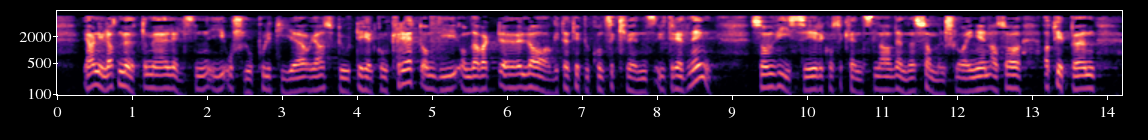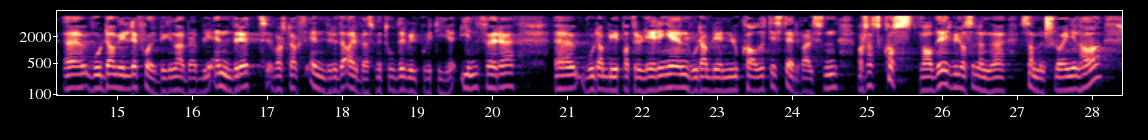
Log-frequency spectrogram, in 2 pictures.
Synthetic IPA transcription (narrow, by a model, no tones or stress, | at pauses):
jæɪhɑɳʉːlɑt̪møːt̪əmɛleːd̪l̩sn̩ɪʊʂɭʊpʰʊlɪt̪ʰiːəɔjæɪhɑɾʂpʉːʈ̚d̪ɛheːlt̪̚kʰʊŋkʰɾeːt̪ɔmd̪ɪɔmd̪ɛhɑɾʋæʈlɑːɡət̪ɛnt̪ʰyːpːəkʰʊnsəkʰʋɛnsʉːt̪ɾeːd̪nɪŋ | sɔmʋiːsəɾkʰʊnsəkʰʋɛnsən̩ɑʋd̪ɛnːəsɑmːənʂɭoːɪŋənɑlsɔ | ɑt̪ʰʏpːən | ʋʊɖɑnʋɪld̪ɛfoːɾəbʏɡːənəɑɾbæɪd̪bliːʔɛnd̪ɾət̪ʋɑːʂɭɑksɛnd̪ɾəd̪əɑɾbæɪsmɛt̪ʰuːd̪əɾʋɪlpʰʊlɪt̪ʰiːəʔɪnføːɾə | ʋʊɖɑnblɪɾpʰɑt̪ɾʊleːɾɪŋənʋʊɖɑnblɪɖɛnlʊkʰɑːlət̪ʰɪlst̪eːd̪əʋæːɾəl̩sən̩ʋɑːʂɭɑkskʰɔst̪nɑd̪əɾʋɪlɔsːɔd̪ɛnːəsɑmːənʂɭoːɪŋənɦɑː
